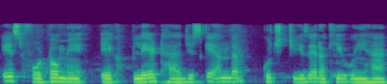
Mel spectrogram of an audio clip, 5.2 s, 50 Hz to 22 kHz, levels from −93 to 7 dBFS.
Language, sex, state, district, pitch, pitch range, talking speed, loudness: Hindi, male, Jharkhand, Garhwa, 130 Hz, 125-140 Hz, 150 wpm, -17 LUFS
